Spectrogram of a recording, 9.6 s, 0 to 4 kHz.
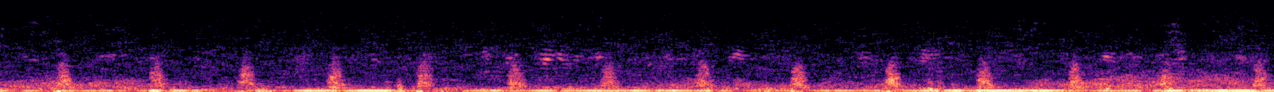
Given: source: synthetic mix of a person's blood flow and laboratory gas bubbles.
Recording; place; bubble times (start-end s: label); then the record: Doppler ultrasound of blood flow; subclavian vein
no bubbles
From the record:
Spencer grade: 0 (complete lack of bubble signals)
